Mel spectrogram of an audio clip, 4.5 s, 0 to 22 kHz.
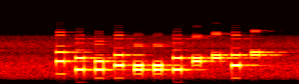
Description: Multi-frequency trunk signalling (R1, as on North American trunks), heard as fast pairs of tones, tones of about 130 ms, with hum and room echo. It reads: KP 428114608 ST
